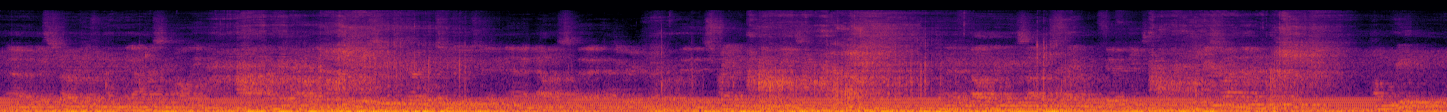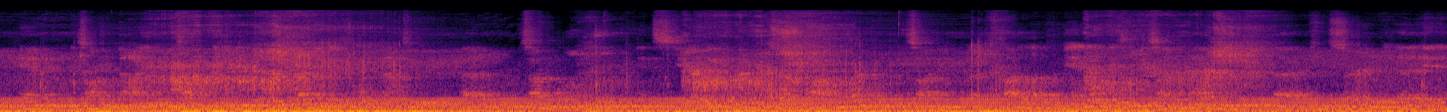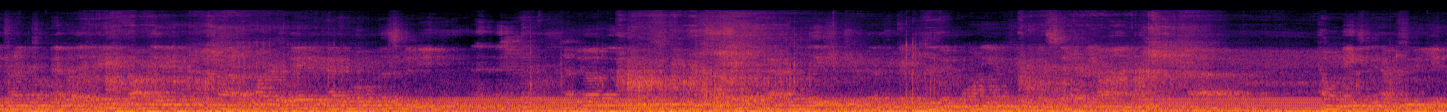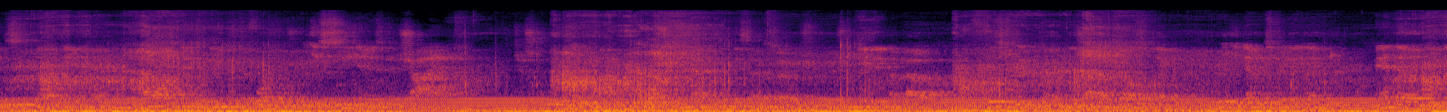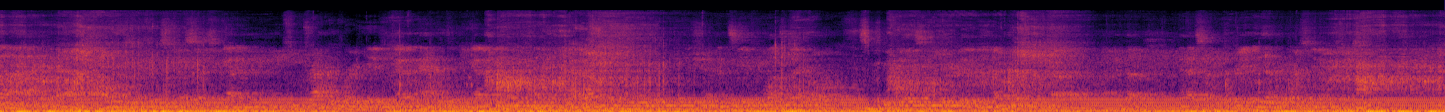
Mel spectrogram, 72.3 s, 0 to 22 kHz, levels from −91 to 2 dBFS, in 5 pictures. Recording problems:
room echo; strong; dies away in 1.5 s
off-mic speech; far
squashed, flat; somewhat
electrical hum; loud; throughout; 50 Hz, 5 dB below the speech
hiss; loud; throughout; 1 dB below the speech
murmuring crowd; faint; throughout; 20 dB below the speech

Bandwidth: 14.5 kHz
